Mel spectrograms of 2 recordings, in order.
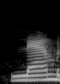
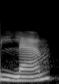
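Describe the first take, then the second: First: लैम्ब with b sounded; wrong pronunciation. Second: लैम ending on m; silent b. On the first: Teacher showing the error, b voiced in लैम्ब. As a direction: release a b at the end of लैम्ब. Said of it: "लैम्ब नहीं". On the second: Teacher giving correct form, लैम with silent b. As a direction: drop the b from लैम. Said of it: "बी silent रहता है". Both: Shown as a demonstration.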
